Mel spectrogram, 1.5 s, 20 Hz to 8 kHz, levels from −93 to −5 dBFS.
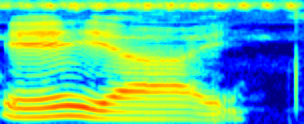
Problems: constant background noise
